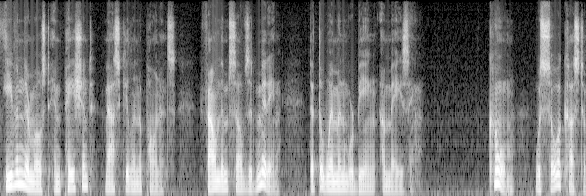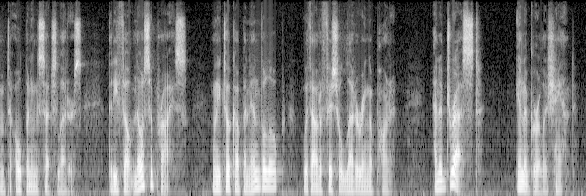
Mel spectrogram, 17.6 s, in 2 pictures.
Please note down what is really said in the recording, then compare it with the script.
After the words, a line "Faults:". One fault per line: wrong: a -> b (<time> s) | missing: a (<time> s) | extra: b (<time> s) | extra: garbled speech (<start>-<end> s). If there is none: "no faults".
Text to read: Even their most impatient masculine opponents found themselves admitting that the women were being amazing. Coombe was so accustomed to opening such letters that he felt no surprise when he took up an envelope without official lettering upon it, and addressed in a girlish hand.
Even their most impatient masculine opponents found themselves admitting that the women were being amazing. Coombe was so accustomed to opening such letters that he felt no surprise when he took up an envelope without official lettering upon it, and addressed in a girlish hand.
Faults:
no faults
